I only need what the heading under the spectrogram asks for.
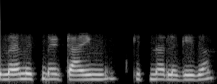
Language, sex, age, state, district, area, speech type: Urdu, female, 45-60, Uttar Pradesh, Lucknow, urban, conversation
